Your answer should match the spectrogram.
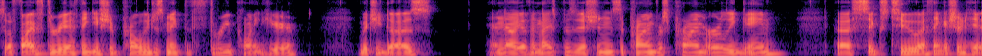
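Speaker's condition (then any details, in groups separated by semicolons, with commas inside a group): No condition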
